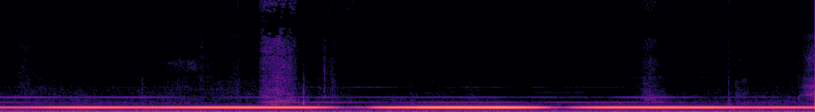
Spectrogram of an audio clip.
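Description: A steady, piercing whistle from an Enyaq electric car, switched on and put into reverse after shopping, holds one high pitch for about eight seconds, swelling and dipping slightly in loudness, with a faint low rumble underneath and no talking. The car was driven about four kilometres with this whistle.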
